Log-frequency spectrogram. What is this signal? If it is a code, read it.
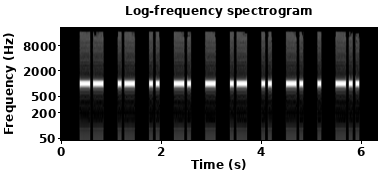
Morse code, heard as a keyed tone, about 18 wpm, spaced as for 15 wpm, 1000 Hz. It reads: MAINTAINED
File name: qotdfiles / 15wpm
